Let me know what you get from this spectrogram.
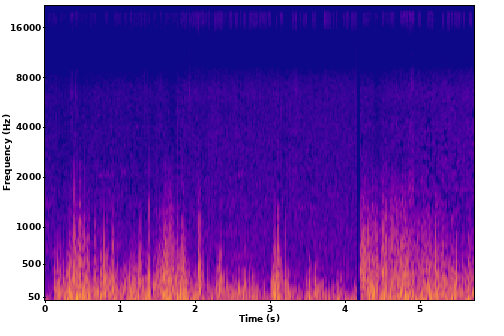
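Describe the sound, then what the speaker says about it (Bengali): Strong wind blowing outdoors under a cloudy sky, a loud continuous roar buffeting close against the microphone in uneven gusts, with a brief dropout before the blustering resumes. "ঝড় মানে হচ্ছে, বাতাস হচ্ছে, অনেক প্রচুর বাতাস হচ্ছে"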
